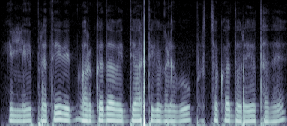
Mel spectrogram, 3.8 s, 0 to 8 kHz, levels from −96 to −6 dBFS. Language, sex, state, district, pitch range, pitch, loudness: Kannada, male, Karnataka, Bangalore, 120-135 Hz, 130 Hz, -25 LUFS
